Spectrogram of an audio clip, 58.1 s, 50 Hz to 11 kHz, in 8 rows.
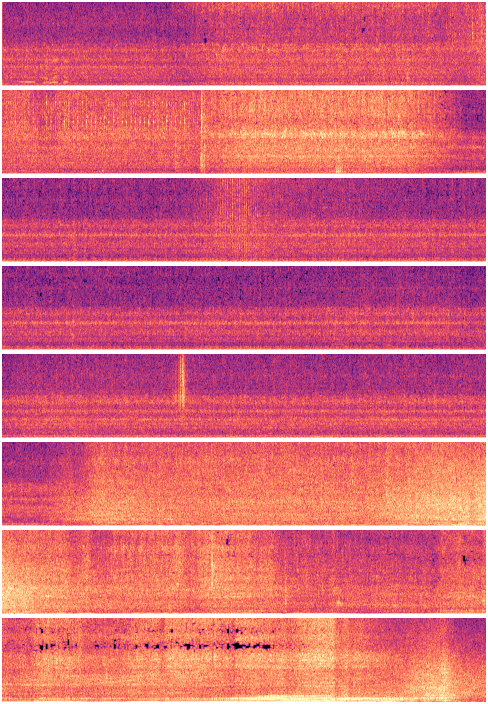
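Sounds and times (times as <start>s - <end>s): car engine idling and revving: 0.0s - 58.0s
car accelerating away: 36.7s - 58.0s.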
